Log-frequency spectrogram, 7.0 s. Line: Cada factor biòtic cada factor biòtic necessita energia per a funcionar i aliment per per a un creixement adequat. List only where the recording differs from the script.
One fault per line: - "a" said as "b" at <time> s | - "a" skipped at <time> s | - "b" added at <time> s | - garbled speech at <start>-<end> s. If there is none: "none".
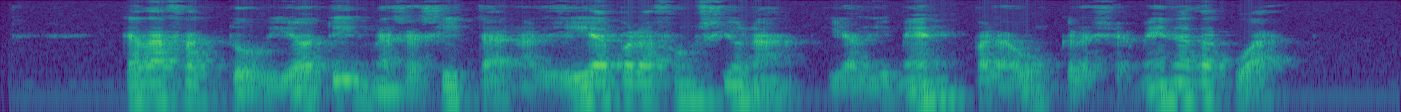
- "cada factor biòtic" skipped at 1.8 s
- "per" skipped at 5.0 s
